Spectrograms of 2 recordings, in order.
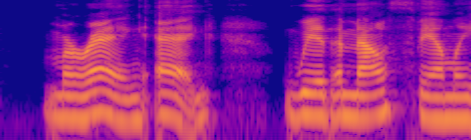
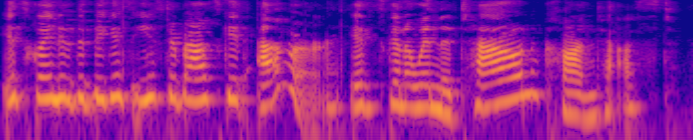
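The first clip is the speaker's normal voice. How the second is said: higher, faster eager boast; proud boast; 7 semitones higher than usual. Acted. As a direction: brag with a big grin. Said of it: "Desmond smiled".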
